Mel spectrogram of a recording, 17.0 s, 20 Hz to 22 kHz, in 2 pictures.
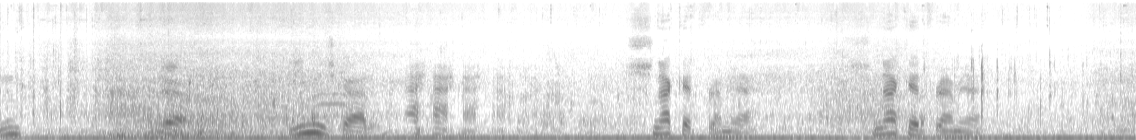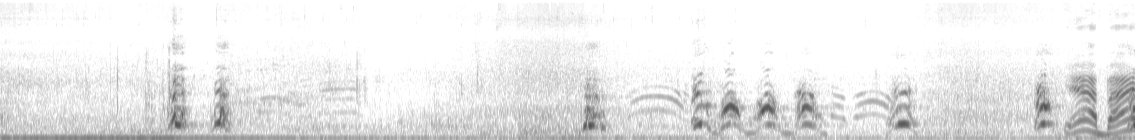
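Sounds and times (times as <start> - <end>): dog barking: 9.8 - 10.4, 12.8 - 15.5, 16.2 - 17.0
dog yelping: 9.8 - 10.5, 12.8 - 15.6, 16.3 - 17.0.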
